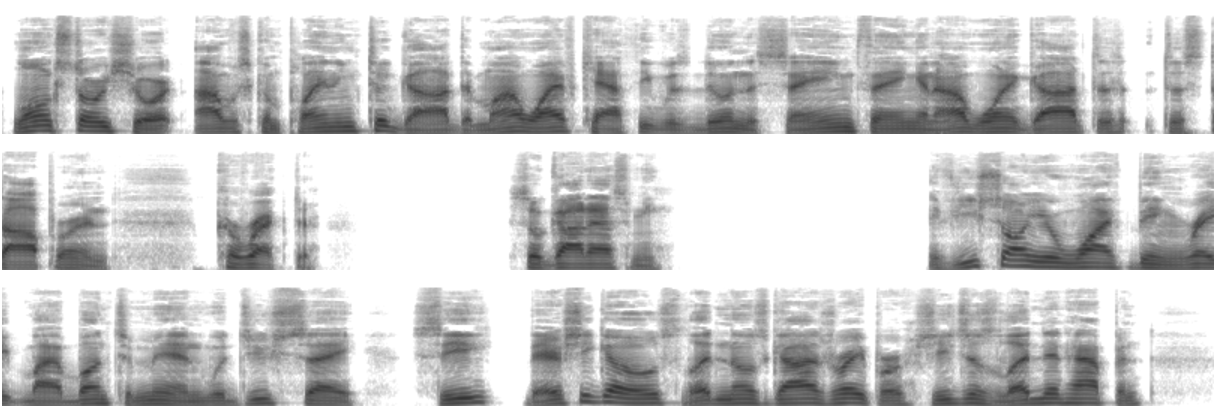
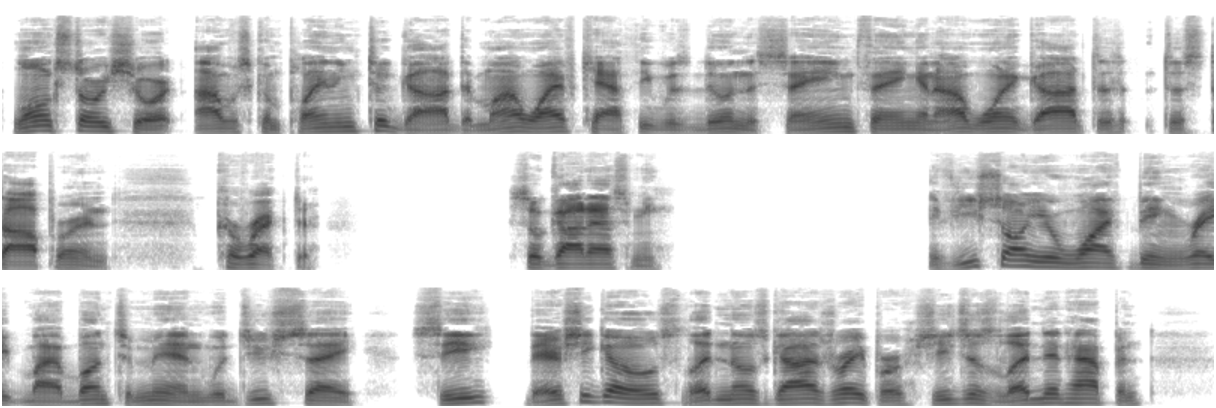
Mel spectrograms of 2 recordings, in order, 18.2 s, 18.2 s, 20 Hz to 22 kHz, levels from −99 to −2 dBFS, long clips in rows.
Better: first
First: none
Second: thin; very slightly; fading below 750 Hz

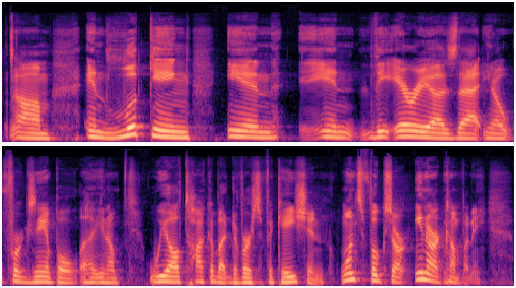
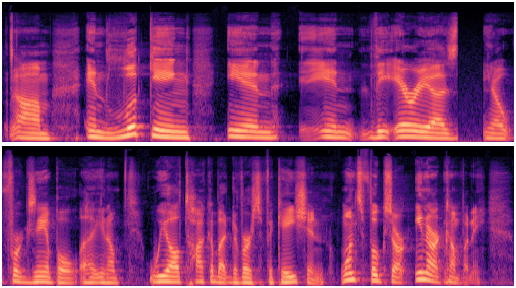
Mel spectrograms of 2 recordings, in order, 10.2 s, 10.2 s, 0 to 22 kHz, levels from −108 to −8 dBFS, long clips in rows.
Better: first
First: none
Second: audio cutting out; at 4.5 s

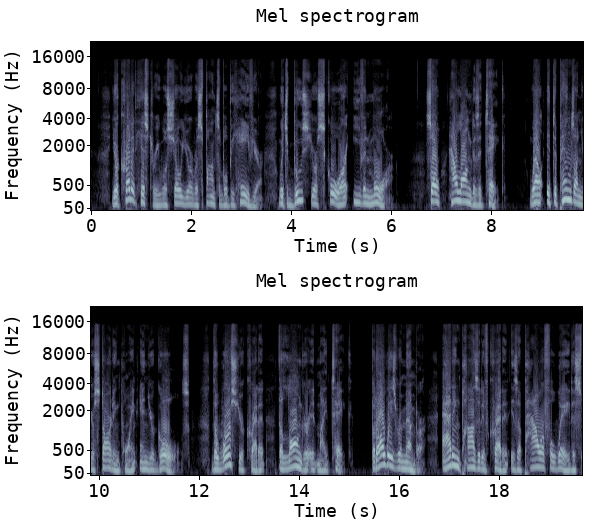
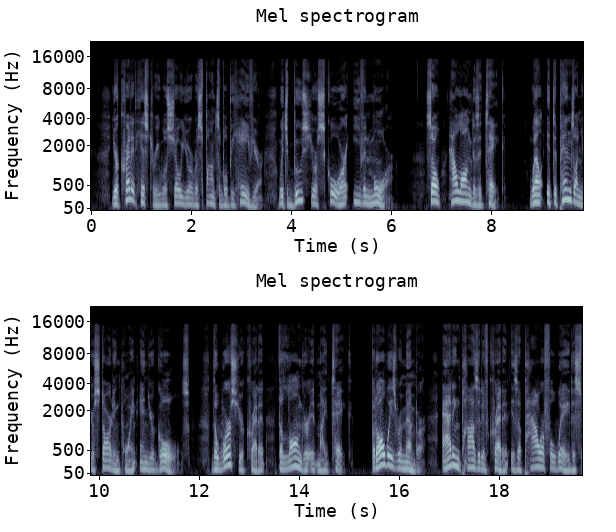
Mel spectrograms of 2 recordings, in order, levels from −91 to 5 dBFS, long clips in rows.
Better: second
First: distortion; slight; 4% of the sound clipped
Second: none

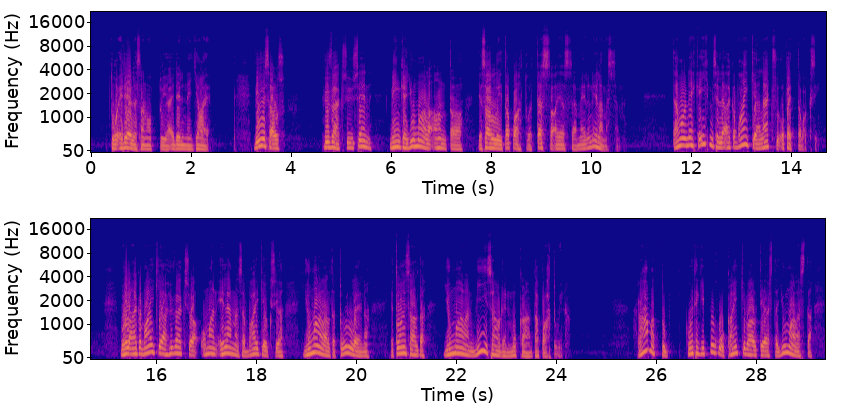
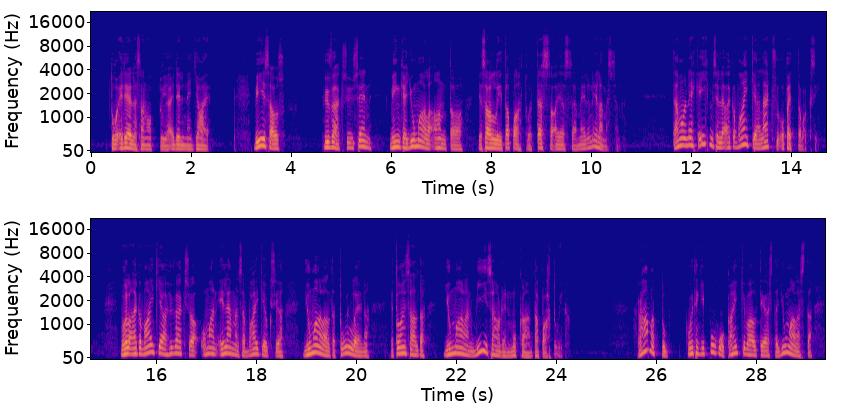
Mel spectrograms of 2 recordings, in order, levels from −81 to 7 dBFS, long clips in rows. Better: second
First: distortion; slight; 10 dB below the speech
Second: none

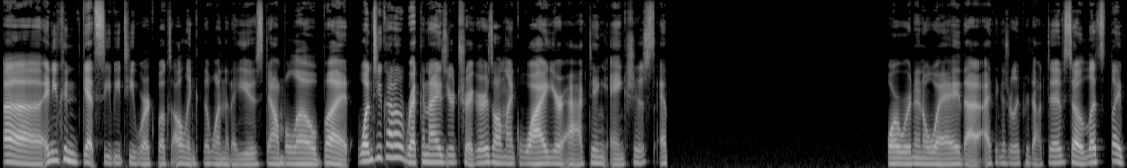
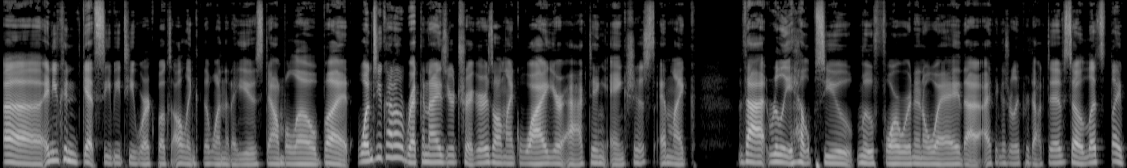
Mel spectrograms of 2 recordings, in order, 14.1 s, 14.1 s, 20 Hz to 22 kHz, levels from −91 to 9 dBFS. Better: second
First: audio cutting out; at 8.5 s for 3 s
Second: none

